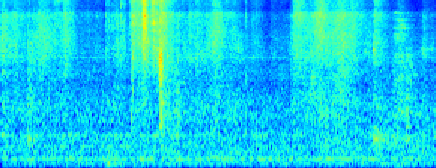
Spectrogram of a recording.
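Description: Quiet kitchen room tone with a steady low hum, broken by one brief sharp click about a second and a half in.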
